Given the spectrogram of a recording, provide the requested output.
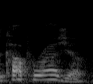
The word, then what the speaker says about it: Copperajah: It's a Copperajah. Copperajah. You know, like Copperajah. You know, like the Indian whatever their like princes are.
